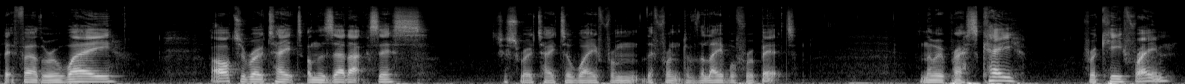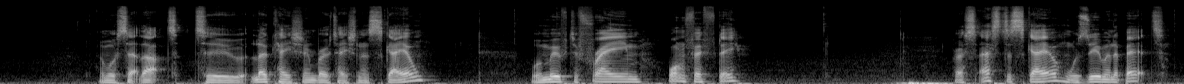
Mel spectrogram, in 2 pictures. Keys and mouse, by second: 1.8 r, 2.6 middle click, 9.5 k, 16.9-20.0 drag, 21.2 s.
